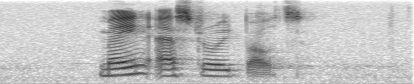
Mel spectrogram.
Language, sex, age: English, female, 20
